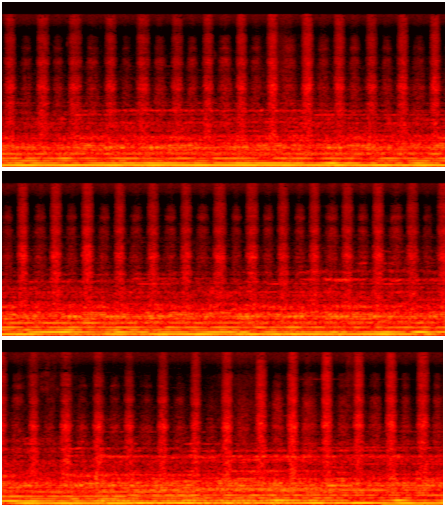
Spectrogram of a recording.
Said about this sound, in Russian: Продолжая наше сильное дыхание, мы делаем вдох и выдох. Сильный и глубокий вдох и выдох.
